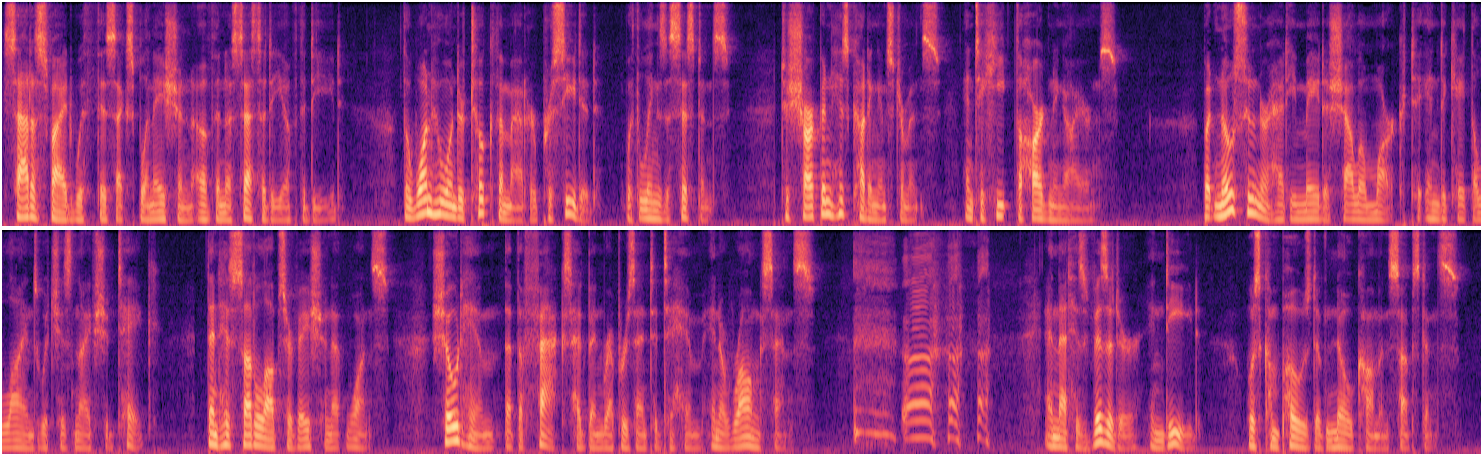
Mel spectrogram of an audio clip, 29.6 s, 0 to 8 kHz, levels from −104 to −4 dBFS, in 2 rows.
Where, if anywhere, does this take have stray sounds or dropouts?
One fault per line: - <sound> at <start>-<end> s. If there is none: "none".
- laugh at 23.3-24.8 s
